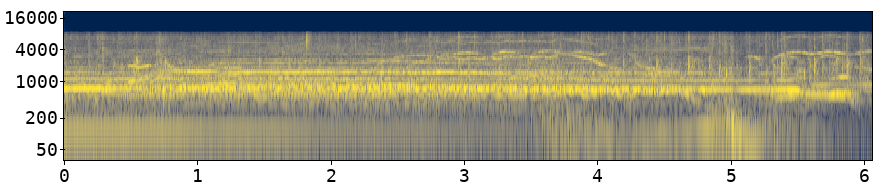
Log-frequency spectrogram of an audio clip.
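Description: A reggae band's closing chord ringing out, with the held bass note dying away about five seconds in, while the crowd cheers and whoops over it.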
